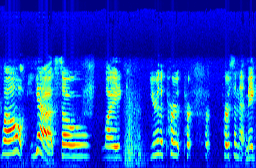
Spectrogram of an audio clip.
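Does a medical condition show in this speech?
No.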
